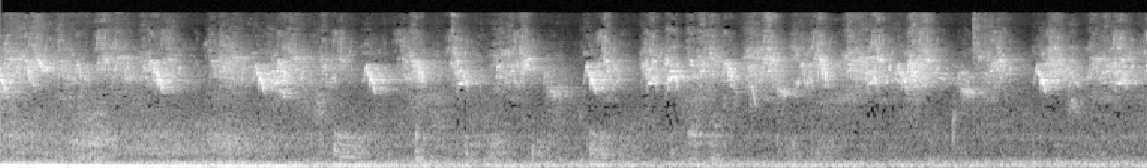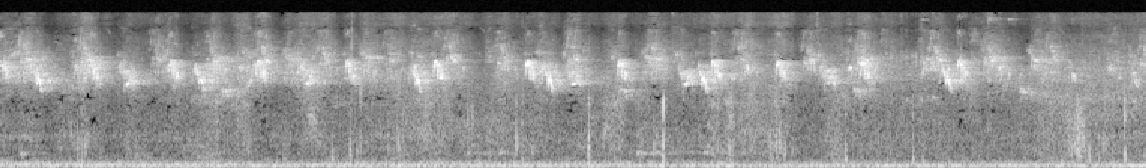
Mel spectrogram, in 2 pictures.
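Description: Small birds chirping steadily, many short high calls a second overlapping, with a low rumble that fades away in the first few seconds.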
